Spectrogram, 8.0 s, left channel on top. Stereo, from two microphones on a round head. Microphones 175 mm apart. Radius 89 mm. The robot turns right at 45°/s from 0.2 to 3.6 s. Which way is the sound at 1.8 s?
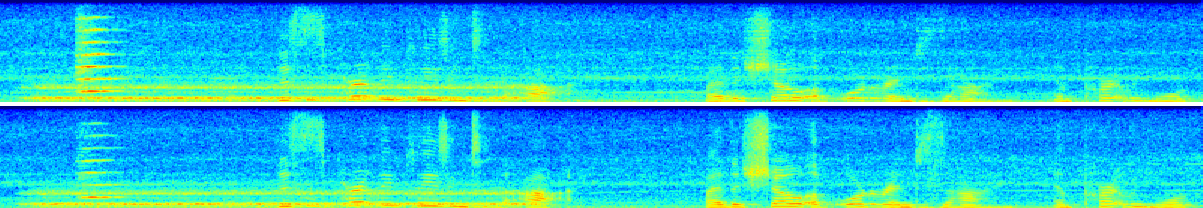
170° right.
